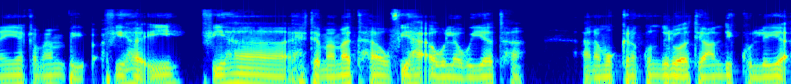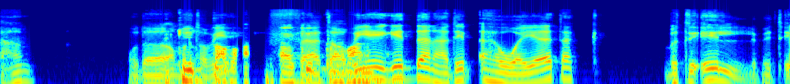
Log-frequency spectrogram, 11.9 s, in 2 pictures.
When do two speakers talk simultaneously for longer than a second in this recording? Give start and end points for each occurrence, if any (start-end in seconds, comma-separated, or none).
7.2-8.7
